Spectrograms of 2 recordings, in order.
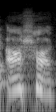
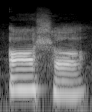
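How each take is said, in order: First: Said in the usual way. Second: "আশা" drawn out in two parts; syllable by syllable. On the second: Shown as a demonstration. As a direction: stretch "আশা" as আ, then শা, held apart. Teacher breaks word into sounds.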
